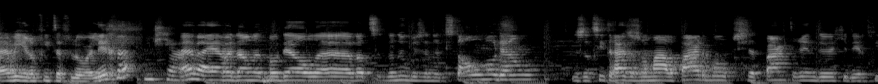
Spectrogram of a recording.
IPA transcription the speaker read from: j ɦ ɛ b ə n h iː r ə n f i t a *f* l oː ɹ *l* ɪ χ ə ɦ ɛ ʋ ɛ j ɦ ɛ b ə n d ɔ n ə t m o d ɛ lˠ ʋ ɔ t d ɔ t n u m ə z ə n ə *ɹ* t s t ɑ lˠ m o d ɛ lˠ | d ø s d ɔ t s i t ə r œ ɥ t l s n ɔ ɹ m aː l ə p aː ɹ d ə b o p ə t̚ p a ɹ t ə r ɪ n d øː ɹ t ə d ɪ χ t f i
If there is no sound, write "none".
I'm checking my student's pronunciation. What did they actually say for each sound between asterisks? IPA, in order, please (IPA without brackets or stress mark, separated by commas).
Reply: f, l, none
